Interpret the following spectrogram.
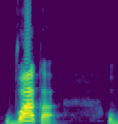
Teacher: वा का जो उच्चारण स्थान है वो दंत और ओष्ठ है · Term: दंतोष्ठम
